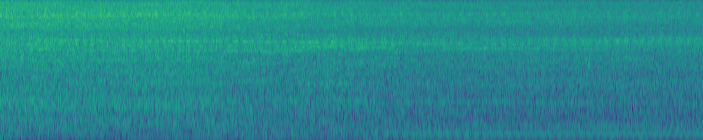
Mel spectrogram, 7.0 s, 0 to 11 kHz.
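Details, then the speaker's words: 2000 Ford Ranger XLT, long-sitting, started after disarming alarm; steady even idle with smooth low rumble, no knocks, misses or surging; runs well. "That sounds pretty good for being sitting for so long."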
